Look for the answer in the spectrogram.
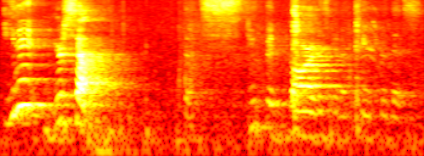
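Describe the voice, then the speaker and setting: A woman's voice: mid-range voice, sing-song, a little slow. A woman playing an angry, defiant prisoner in a staged reading, indignant and combative. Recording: roomy stage, distant mic, faint noise.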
